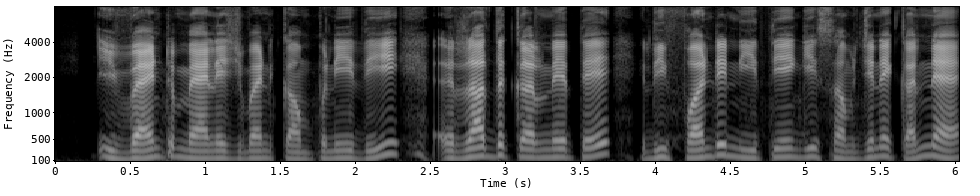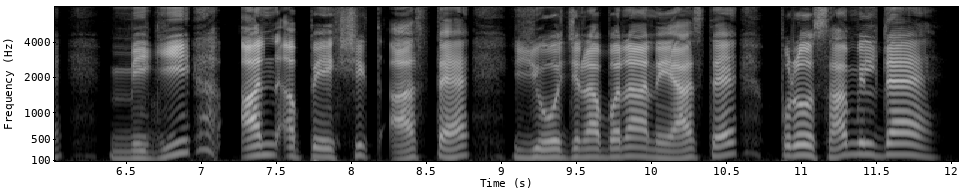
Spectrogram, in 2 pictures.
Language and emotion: Dogri, happy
